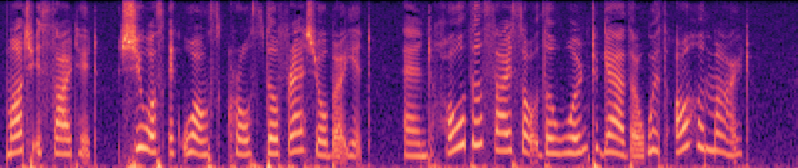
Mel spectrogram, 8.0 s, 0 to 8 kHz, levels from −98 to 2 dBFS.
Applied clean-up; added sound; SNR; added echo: none; none; none; none.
